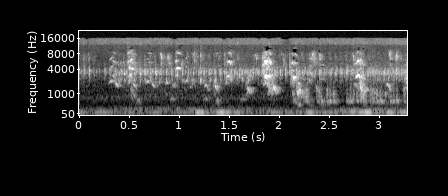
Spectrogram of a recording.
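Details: Males of the sharp-tailed grouse performing courtship display on a lek, central North Dakota, April 2021, shortly before sunrise; busy overlapping squawks, clucks and whining notes roughly once a second, with a low steady hum beneath.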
